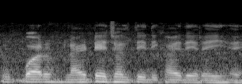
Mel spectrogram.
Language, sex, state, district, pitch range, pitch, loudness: Hindi, male, Gujarat, Gandhinagar, 100-120 Hz, 110 Hz, -18 LUFS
